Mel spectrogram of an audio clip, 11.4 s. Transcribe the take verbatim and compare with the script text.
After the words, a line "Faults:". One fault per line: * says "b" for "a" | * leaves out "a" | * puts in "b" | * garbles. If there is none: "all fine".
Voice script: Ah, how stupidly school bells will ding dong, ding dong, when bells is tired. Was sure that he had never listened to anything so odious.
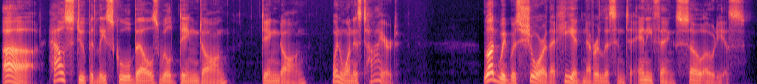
Ah, how stupidly school bells will ding dong, ding dong, when one is tired. Ludwig was sure that he had never listened to anything so odious.
Faults:
* says "one" for "bells"
* puts in "Ludwig"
